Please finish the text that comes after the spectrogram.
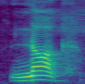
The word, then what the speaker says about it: knock: No, knock, knife, night, knowledge. In all these words, K is before N.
